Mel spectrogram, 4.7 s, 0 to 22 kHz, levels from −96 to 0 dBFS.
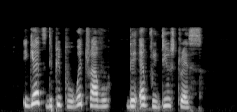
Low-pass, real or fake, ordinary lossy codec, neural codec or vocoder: none; real; none; none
